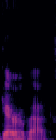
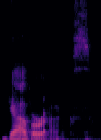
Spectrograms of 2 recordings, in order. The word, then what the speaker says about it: Gavarax: It's supposed to be Gavarax, and I'm saying it wrong. Not Garavax, Gavarax.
